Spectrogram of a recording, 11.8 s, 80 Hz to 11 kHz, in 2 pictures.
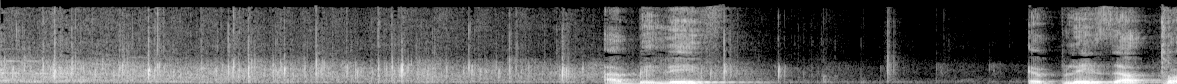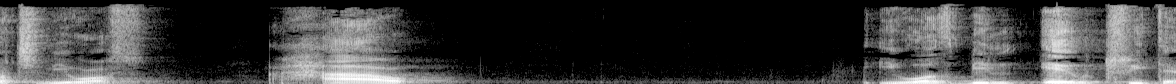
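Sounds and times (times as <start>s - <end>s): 
audience clapping hands in praise: 0.0s - 5.3s
speech: 3.0s - 3.7s, 5.2s - 6.6s, 7.2s - 8.0s, 10.3s - 11.7s.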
